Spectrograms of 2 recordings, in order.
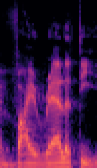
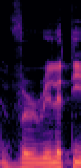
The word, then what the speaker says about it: virality: managed to create the virality see I used to pronounce the word wrongly I used to call it virility but it's actually virality where it goes viral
